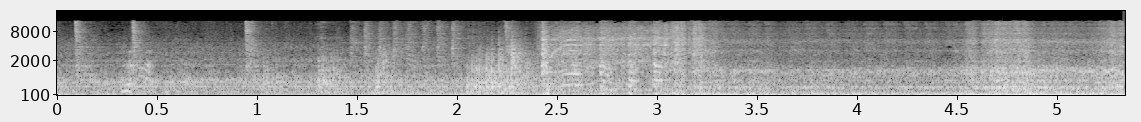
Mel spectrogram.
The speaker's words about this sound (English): Ooh, big block. Ford right there.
